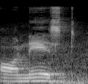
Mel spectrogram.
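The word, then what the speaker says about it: honest: लेकिन एच में क्या है? एच में आपको करना क्या है, या आप इसका जब प्रोनाउंसिएट करोगे, जब आप इसका उच्चारण करोगे तो ये होता है ऑनेस्ट।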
